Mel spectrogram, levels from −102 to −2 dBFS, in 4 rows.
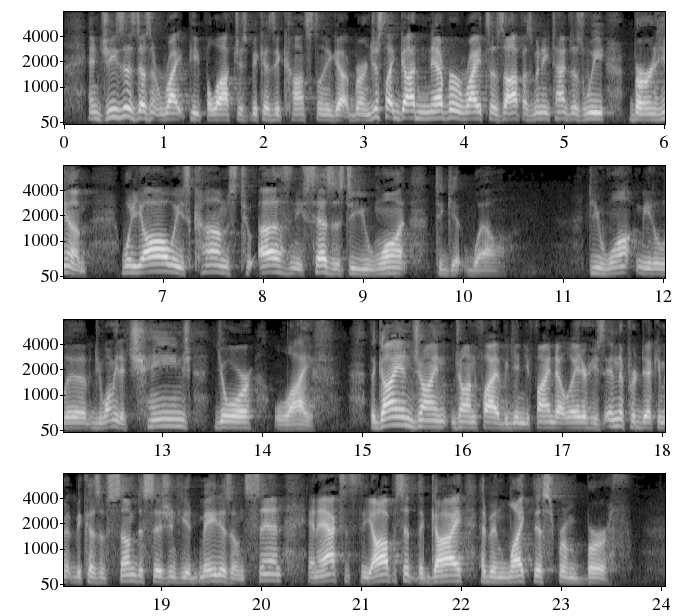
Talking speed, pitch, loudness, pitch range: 235 wpm, 150 Hz, -23 LUFS, 140-170 Hz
